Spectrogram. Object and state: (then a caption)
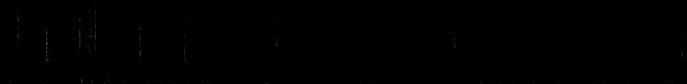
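Bar of soap being shaved. A dark blade shaves long strips off a palm-sized, orange oval bar of solid soap with a paper mermaid-cat sticker. Crisp, bright scraping snaps come in an irregular series, loudest near the start and fading to sparser, softer cuts over a quiet, steady hiss.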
